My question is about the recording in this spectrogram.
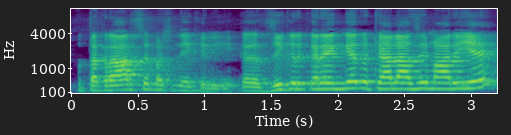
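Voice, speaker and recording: A man teaching a grammar lesson in a classroom. He reads Arabic text aloud slowly and asks his students questions, often answering them himself. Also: high-pitched, lively intonation, pushed and bright, reverberant.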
